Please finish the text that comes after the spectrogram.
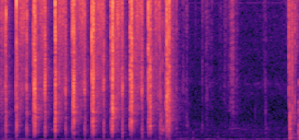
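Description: Tarot cards are shuffled in a fast, crisp run of riffling flicks for about two and a half seconds. The shuffling stops, leaving quiet room tone, and a single card snaps down near the end.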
